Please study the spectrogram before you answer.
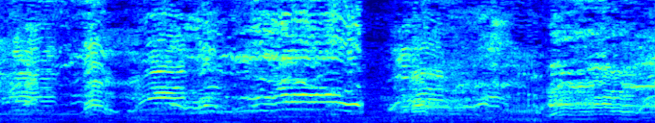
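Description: A pig gives a run of shrill, arching squeals and grunts, four or five bursts in three seconds, over a steady background of music.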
